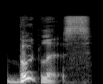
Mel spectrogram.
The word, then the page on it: bootless: British English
